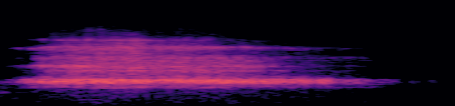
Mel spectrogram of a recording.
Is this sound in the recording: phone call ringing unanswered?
no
